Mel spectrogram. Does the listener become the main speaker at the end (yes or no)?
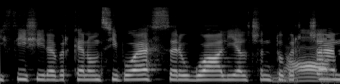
no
